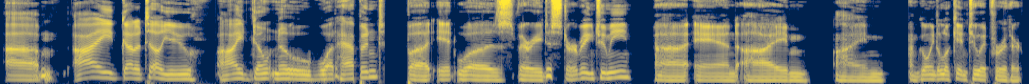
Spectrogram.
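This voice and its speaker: A man's voice: lowish voice, slow pace, dry recording, clean studio sound. A man playing a folksy, apologetic small-town deputy in a tabletop horror game, speaking in a hesitant, polite way.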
